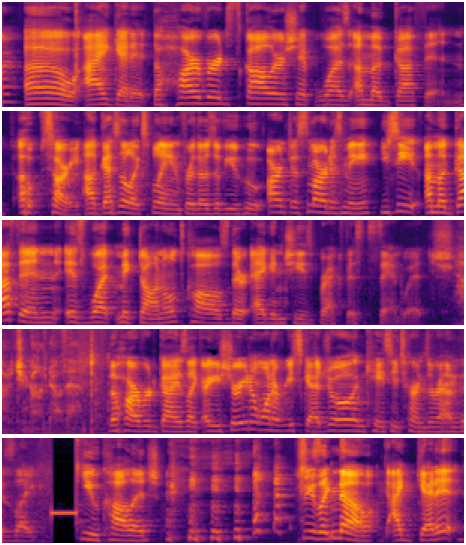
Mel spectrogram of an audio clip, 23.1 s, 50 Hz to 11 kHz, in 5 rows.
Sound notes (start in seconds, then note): 18.9 beep; 20.1 laughter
